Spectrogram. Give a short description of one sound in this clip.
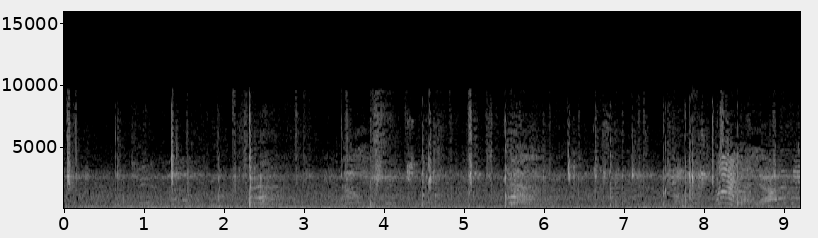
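Rackets strike a tennis ball back and forth with sharp pops.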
